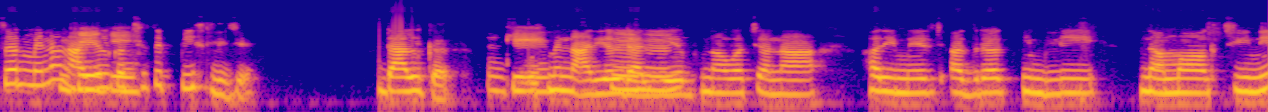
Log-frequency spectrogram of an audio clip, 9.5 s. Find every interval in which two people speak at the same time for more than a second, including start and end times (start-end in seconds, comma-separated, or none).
4.0-5.2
